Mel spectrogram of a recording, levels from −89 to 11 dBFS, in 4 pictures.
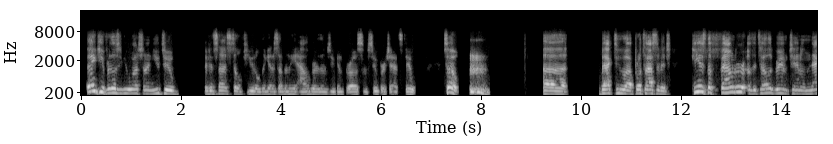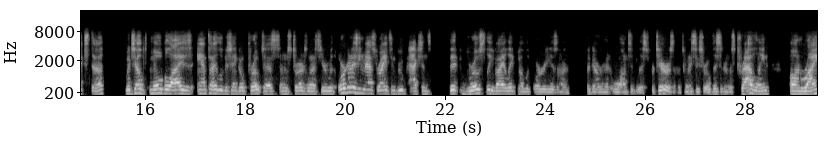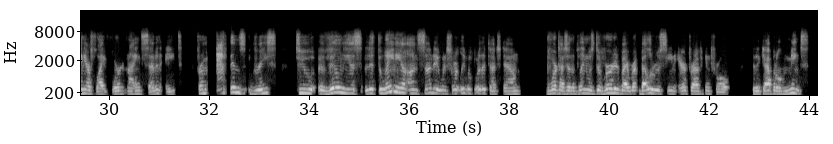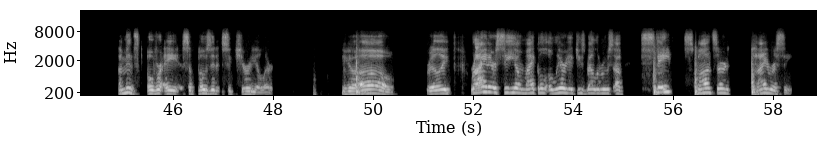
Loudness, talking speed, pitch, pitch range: -18 LUFS, 135 wpm, 165 Hz, 140-185 Hz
